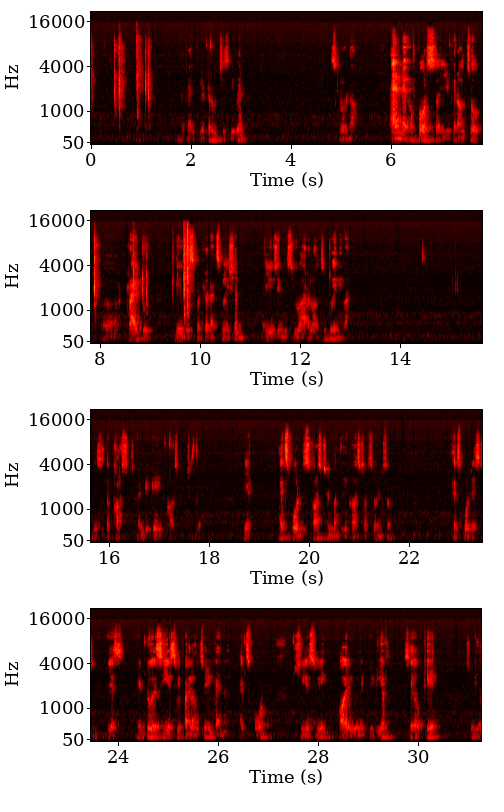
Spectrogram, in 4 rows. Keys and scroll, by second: 0.9 ctrl+v, 8.6 ctrl+v, 9.6 Return.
